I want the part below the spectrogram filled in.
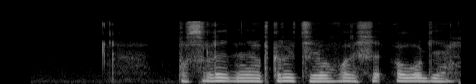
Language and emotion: Russian, neutral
